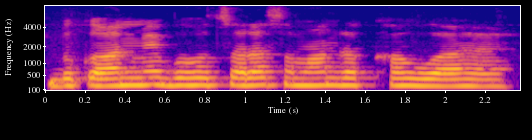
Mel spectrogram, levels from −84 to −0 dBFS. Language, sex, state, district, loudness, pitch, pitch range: Hindi, female, Uttar Pradesh, Shamli, -15 LUFS, 205 Hz, 195-210 Hz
